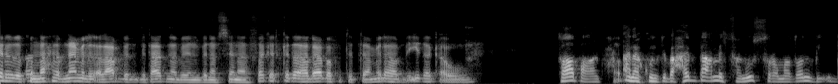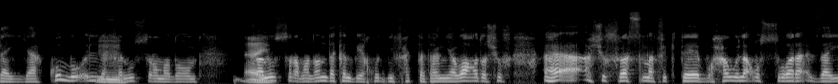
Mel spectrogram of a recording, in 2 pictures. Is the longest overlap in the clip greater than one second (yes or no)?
no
